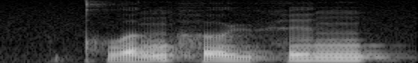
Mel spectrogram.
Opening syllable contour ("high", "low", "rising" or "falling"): rising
